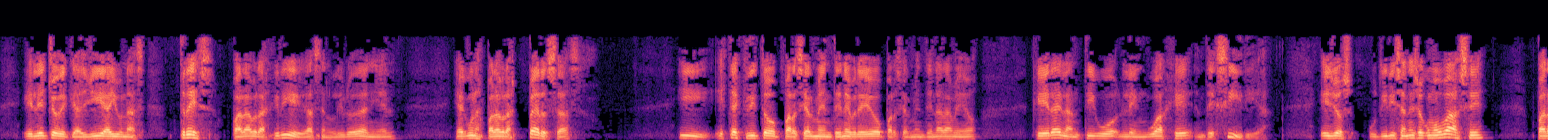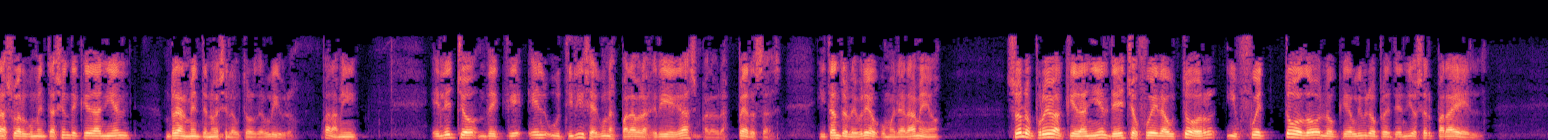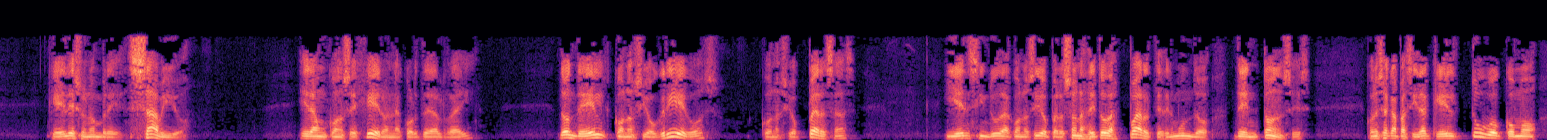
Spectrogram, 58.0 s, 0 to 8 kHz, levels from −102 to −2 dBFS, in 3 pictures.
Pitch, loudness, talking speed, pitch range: 125 Hz, -18 LUFS, 140 wpm, 110-140 Hz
